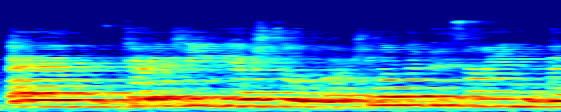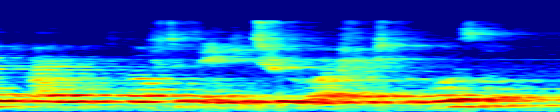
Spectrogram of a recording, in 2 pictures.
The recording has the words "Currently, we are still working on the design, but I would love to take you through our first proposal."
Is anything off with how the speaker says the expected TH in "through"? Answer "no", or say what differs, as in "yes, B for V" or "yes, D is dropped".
yes, T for TH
